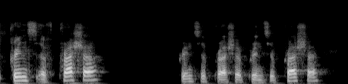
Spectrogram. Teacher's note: of the tongue so it's holding it in that position but the front is floppy enough for it to sort of vibrate against that that Ridge behind your teeth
